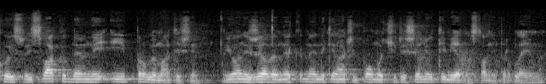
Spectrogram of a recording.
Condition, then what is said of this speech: No condition.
